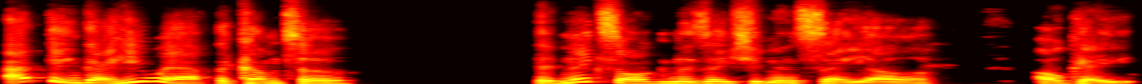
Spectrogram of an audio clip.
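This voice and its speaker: A man's voice: on the high side, sing-song, moderate pace, creaky, darkish tone, breathy edge. A man joining a sports talk show who talks in a laid-back, slangy way. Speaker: co-host or guest.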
